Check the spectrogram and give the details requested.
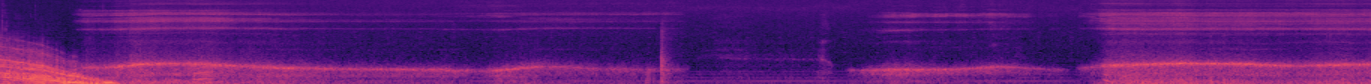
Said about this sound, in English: Is that the sound of the blizzard or is that the sound of WTNT signal? That's the sound of my lungs. Okay. It's a breathing machine.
